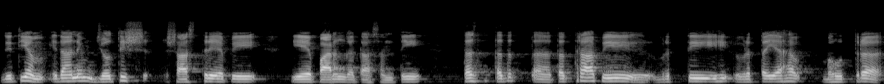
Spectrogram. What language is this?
Sanskrit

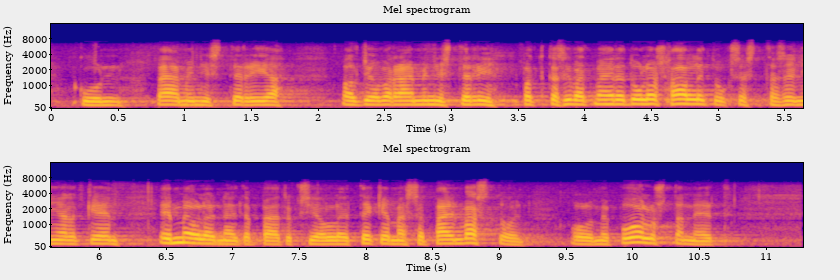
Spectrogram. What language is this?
Finnish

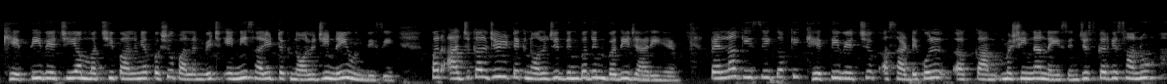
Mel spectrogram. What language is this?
Punjabi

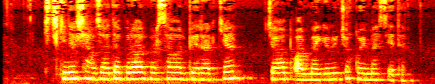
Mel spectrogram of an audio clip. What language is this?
Uzbek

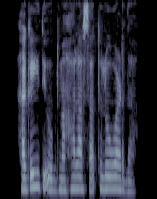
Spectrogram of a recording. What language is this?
Pashto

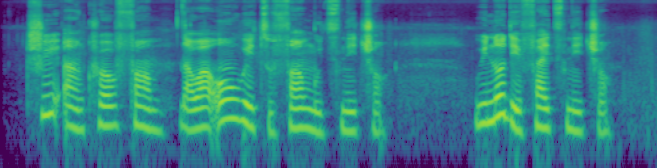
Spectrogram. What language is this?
Nigerian Pidgin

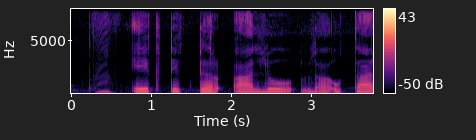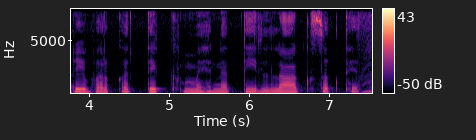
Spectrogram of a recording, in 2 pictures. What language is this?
Chhattisgarhi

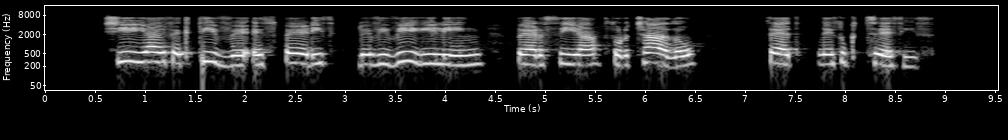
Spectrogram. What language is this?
Esperanto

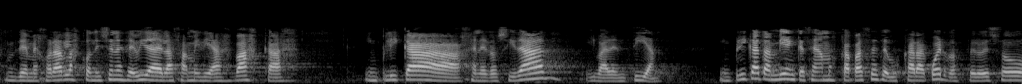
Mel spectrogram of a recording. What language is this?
Spanish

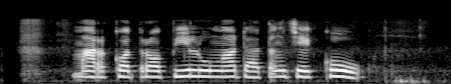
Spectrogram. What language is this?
Javanese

